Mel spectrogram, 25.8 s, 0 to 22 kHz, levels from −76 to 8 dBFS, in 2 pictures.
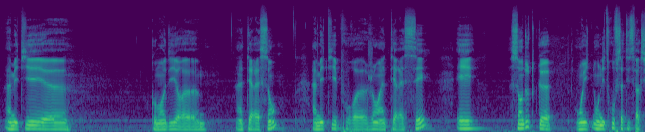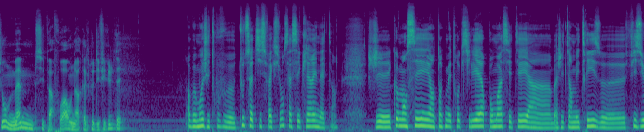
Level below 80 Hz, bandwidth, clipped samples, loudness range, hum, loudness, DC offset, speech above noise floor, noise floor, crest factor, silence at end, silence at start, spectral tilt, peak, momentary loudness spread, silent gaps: -42 dBFS; 18 kHz; under 0.1%; 6 LU; none; -18 LUFS; under 0.1%; 31 dB; -49 dBFS; 16 dB; 0 s; 0.1 s; -5 dB/octave; -2 dBFS; 10 LU; none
